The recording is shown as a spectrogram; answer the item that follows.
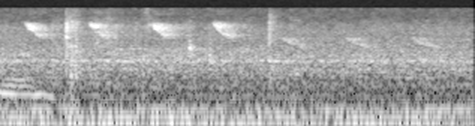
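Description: A bird singing: a rapid series of short, high notes that each slide downward, about four a second, turning lower and fainter near the end.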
